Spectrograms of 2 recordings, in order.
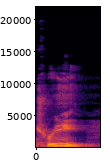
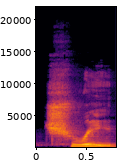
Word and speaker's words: tree: Tree. TR together turn into a ch sound.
